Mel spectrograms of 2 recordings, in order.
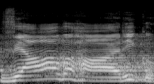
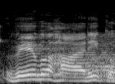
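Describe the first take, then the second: First: व्यावहारिक said slowly as /ʋjaʋəharik/, with a clear long व्या; correct form, slow. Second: व्यवहारिक said as /ʋeʋɦaɾik/, with a short वे and no या sound; common wrong form. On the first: Teacher to students, giving the correct word slowly and clearly. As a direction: draw out व्यावहारिक so the व्या stands out. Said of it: "शुद्ध क्या होता है". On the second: Teacher to students, showing the common mistake, the wrong word said plainly. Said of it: "प्रायः हम यही लिख देते हैं व्यवहारिक". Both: Shown as a demonstration.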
